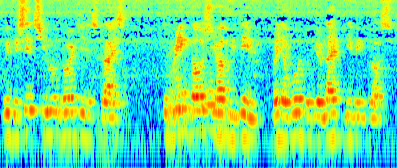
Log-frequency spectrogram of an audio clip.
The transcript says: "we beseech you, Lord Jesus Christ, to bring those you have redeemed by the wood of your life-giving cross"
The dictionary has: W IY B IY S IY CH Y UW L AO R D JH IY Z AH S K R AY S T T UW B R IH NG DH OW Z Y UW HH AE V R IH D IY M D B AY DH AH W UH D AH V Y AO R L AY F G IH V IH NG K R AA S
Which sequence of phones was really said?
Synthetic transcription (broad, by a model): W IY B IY S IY S Y UW L AO R D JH IY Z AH S K R AY S T T UW B R IH NG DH OW S Y UW HH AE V R IH D IY M D B AY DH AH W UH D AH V Y AO R L AY F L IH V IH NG K R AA S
